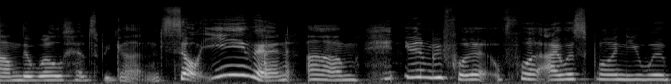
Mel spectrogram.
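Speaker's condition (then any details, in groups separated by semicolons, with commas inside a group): Cerebral palsy, mild; hard to understand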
